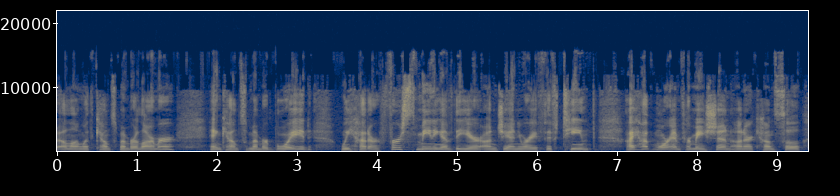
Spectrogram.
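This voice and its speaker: A woman city councilmember giving a prepared report on her regional committees in a steady delivery, as if reading from notes. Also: medium pitch.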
